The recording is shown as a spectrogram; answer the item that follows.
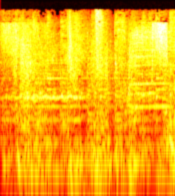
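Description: A smash attack hitting in a video game, with dense, loud crashing and thwacking impacts that pile up continuously for the whole two seconds.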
